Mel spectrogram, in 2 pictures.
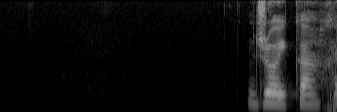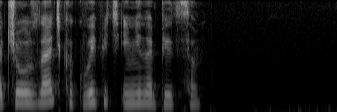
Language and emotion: Russian, neutral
